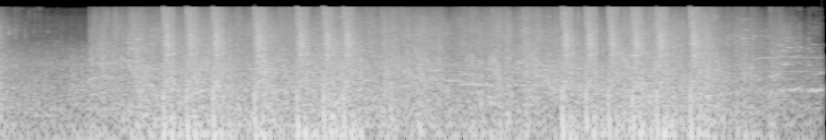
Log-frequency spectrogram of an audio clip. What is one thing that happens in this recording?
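A pistol fires single sharp shots.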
